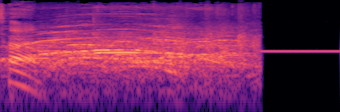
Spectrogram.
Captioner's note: audience cheering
